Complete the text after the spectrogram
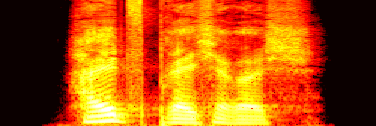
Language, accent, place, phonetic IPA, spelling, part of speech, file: German, Germany, Berlin, [ˈhalsˌbʁɛçəʁɪʃ], halsbrecherisch, adjective, De-halsbrecherisch.ogg
- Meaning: incredibly dangerous; breakneck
